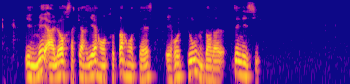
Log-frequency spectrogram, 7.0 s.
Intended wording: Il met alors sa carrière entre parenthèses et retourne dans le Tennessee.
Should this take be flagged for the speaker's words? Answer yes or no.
no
